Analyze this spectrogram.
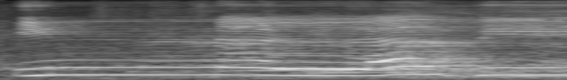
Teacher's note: Baru ujung lidahnya dikeluarkan di huruf dza.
